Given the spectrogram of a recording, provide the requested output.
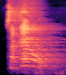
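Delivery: calling out. Retold or imitated. Preacher calls out to man.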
